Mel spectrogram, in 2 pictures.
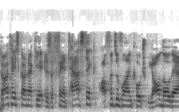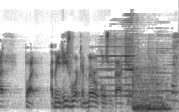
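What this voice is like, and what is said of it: Thick regional accent. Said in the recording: “I didn't realize how thick my accent was.”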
